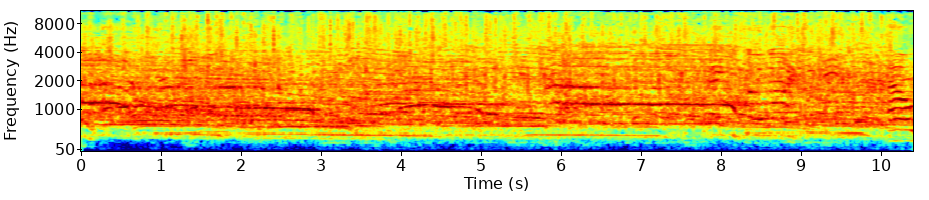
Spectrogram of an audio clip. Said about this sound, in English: On Monday morning, protesters booed and heckled Wasserman Schultz at a Florida delegation breakfast.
